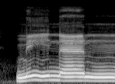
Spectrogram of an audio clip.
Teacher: এই নুন তাশদি নুনের সাথে নাকের বাঁশি থেকে তিন সেকেন্ড পরিমাণ গুন্নাহ করে ধরে রাখবো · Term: ওয়াজিব গুন্না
